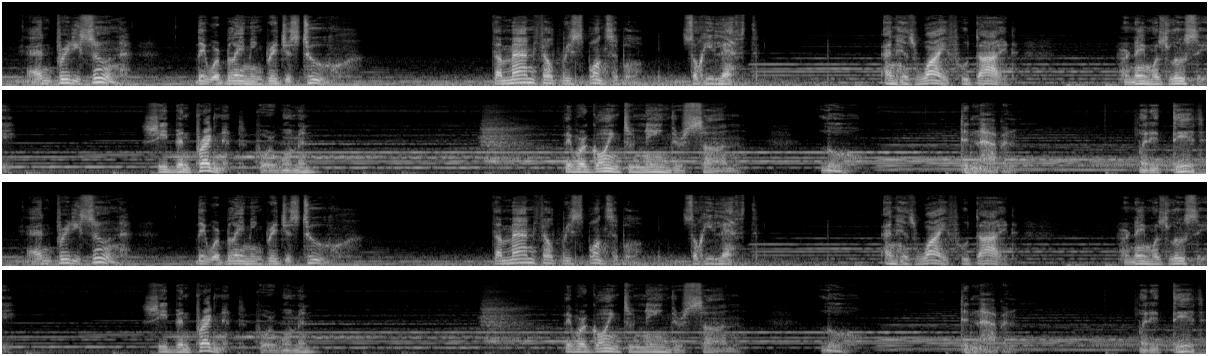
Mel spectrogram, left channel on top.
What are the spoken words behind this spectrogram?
And pretty soon, they were blaming Bridges too. The man felt responsible, so he left. And his wife, who died, her name was Lucy. She'd been pregnant, poor woman. They were going to name their son Lou. Didn't happen. But it did.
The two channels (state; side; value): quieter; right; 4.6 dB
